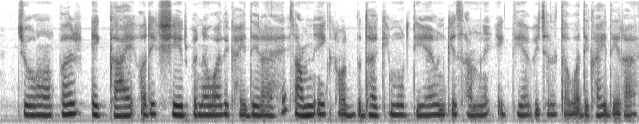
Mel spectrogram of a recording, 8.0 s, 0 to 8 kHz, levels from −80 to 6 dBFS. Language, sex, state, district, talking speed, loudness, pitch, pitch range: Hindi, female, Uttar Pradesh, Budaun, 240 wpm, -16 LUFS, 230 Hz, 225-240 Hz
